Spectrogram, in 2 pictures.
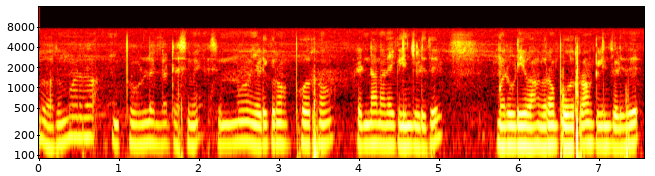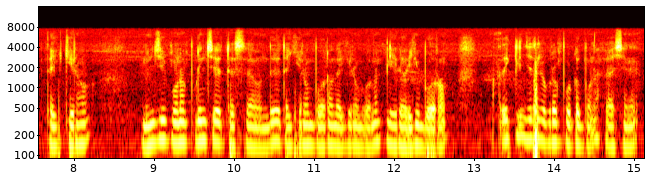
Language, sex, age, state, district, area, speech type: Tamil, male, 18-30, Tamil Nadu, Perambalur, urban, spontaneous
